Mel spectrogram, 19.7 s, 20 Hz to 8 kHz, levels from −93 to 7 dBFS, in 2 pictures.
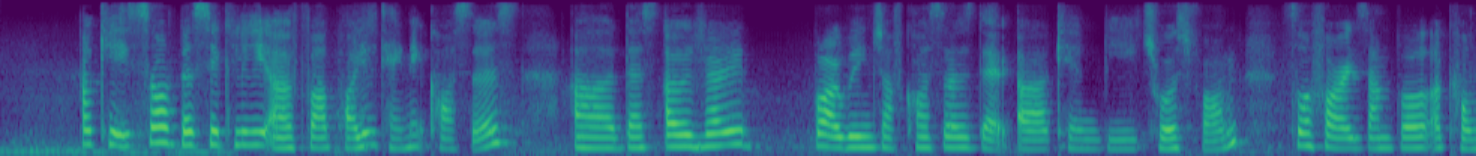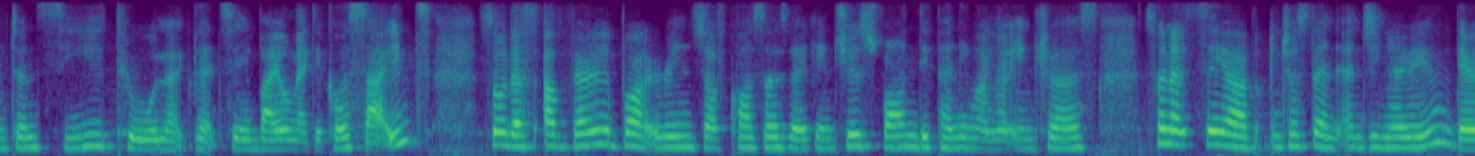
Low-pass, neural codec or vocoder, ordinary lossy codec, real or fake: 7.2 kHz; codec, 16 kHz, 1 kbps, X-Codec, HuBERT features, trained on balanced general audio; MP3, 64 kbps; fake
